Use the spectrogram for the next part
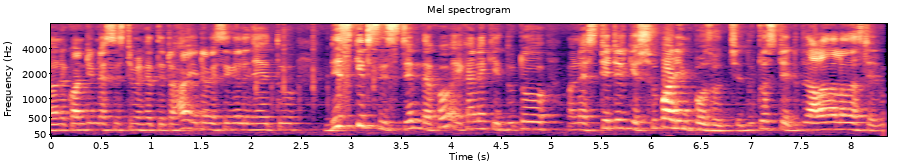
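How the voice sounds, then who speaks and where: A woman with a Bengali accent giving an exam-prep physics lecture, breaking each step down slowly and checking in with her students as she goes. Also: lowish voice, darkish tone. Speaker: physics tutor. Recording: echoey room, faint background hum.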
